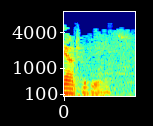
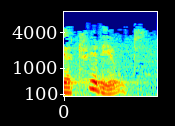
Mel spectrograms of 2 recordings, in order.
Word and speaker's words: attribute: What are the attributes? They are the qualities that God has. But we attribute, pronunciation changes, right? Attribute for noun, attribute for the verb.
